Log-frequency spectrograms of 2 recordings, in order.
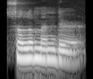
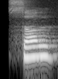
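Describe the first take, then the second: First: Said in the usual way. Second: "salamander" in four syllables with clear pauses; broken into syllables. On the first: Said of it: "if we have to separate this". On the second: Shown as a demonstration. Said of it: "then we have four syllable".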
